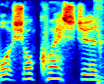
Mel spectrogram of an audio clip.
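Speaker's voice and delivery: play-acted shout at a very high pitch. Retelling a long audience question cut off, imitating a woman shouting. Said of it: "this woman at the back just shouted".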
